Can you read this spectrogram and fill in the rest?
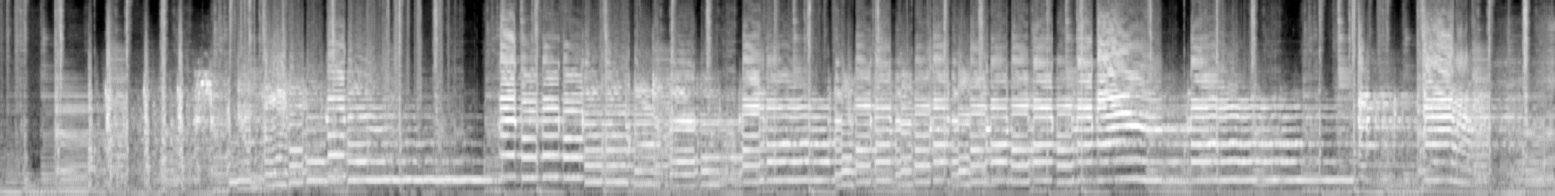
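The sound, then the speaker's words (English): An electric guitar on its Fender Electric Dirty voicing, with no extra effects added, plays with a gritty, overdriven tone. Sustained notes and chords ring loudly for the whole stretch, with no voices. “Fender Electric Dirty on this one.”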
